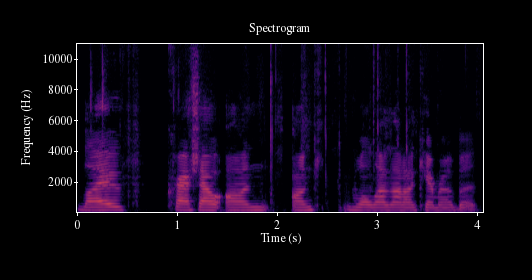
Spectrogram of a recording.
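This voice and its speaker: A woman's voice: medium pitch, flat delivery, unhurried, clear, resonant tone, muffled recording. A tired woman chatting casually on an art livestream while she draws, self-deprecating and often trailing off into muttering to herself.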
